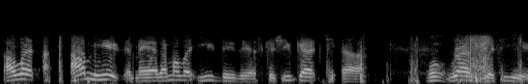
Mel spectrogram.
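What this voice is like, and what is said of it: Thick North Yorkshire accent. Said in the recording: “North Yorkshire person, UK? I'm the one with the thickest accent”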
